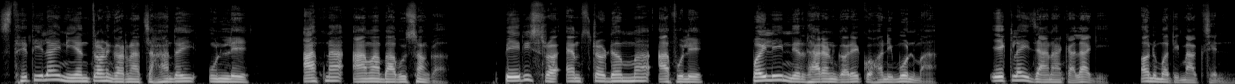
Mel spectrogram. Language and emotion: Nepali, neutral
